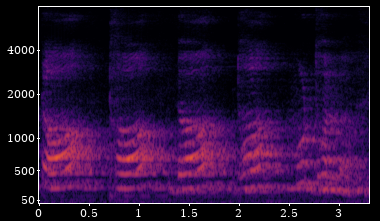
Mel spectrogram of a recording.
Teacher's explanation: তাহলে আমরা যদি একটু খেয়াল রাখি যে এই বর্গীয় ধ্বনির ট, ঠ, ড, ঢ মূর্ধন্য, এটা হলো মূর্ধন্য, যেহেতু আছে মূর্ধন্য, এখানে মূর্ধা থেকে উচ্চারিত হয়, এই ধ্বনির নাম হচ্ছে মূর্ধন্য ধ্বনি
